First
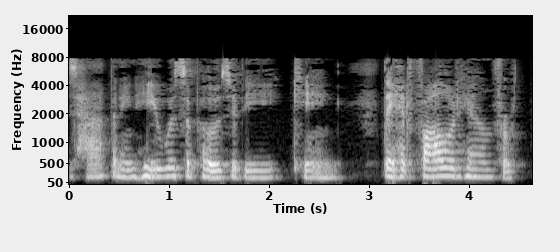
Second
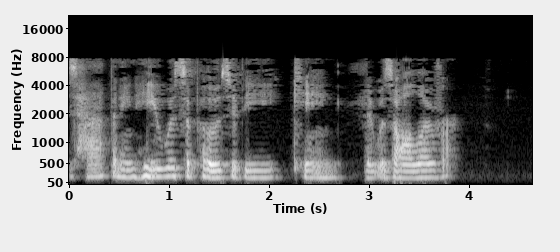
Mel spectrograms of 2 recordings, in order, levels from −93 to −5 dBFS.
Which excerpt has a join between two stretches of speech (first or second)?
second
